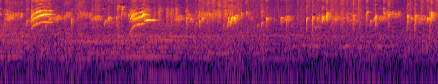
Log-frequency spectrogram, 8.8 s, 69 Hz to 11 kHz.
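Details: A caged European goldfinch mutation from a 2016 breeding season sings loud, sweeping whistled phrases, then a run of quieter, rapid chattering twitters to the end.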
